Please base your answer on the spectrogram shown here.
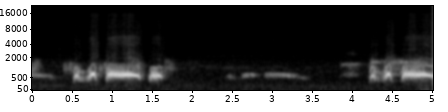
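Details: Spotted dove cooing in the cườm sa style used to stir other doves to coo. Two short notes, a long mellow hoot and a short closing note, then a quiet pause with soft murmurs. A second phrase starts at the end.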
